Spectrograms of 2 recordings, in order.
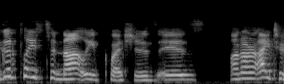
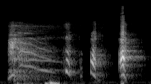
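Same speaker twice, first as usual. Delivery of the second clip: high laugh. Real, not acted. Laughs at own bad joke.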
